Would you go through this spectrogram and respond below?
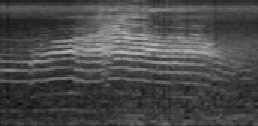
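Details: Sweetie, a female Siamese cat, meows while having her claws cut: one drawn-out, high, wavering cry that swells in the middle and fades at the end.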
